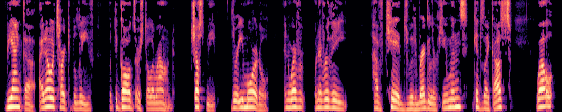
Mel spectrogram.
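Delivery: ordinary delivery, nothing marked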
